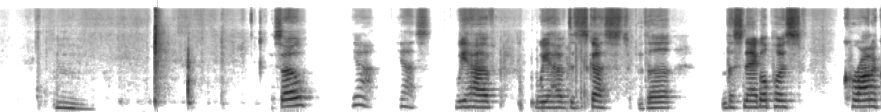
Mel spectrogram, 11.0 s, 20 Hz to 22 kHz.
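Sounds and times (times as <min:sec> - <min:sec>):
person humming: 0:00.7 - 0:01.2.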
